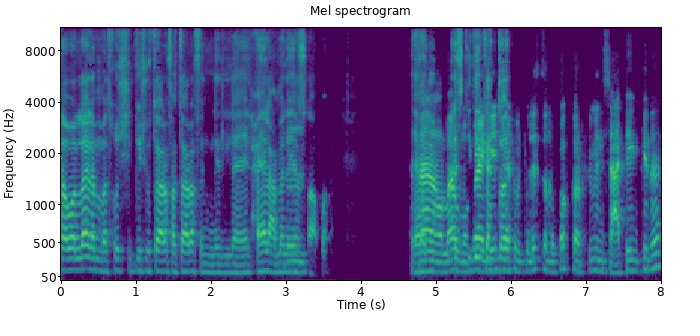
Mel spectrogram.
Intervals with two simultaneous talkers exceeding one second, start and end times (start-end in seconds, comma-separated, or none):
4.8-6.1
